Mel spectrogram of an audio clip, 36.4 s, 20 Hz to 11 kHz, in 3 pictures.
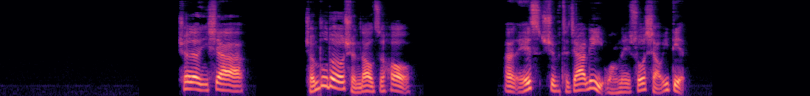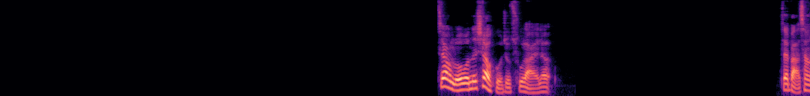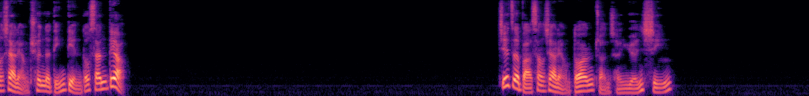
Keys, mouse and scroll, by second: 0.4 alt+shift+click, 0.9-5.8 middle drag, 5.8 KP_1, 6.5-7.8 scroll down 2, 14.8-18.1 middle drag, 18.1 Tab, 18.5-20.6 middle drag, 20.6 Tab, 22.7-24.5 shift+middle drag, 24.5 alt+click, 25.6 alt+shift+click, 27.5-28.6 middle drag, 28.6 KP_1, 30.3 click, 30.9 middle click, 31.9 alt+click, 32.4-33.6 middle drag, 33.6 alt+shift+click, 34.2 KP_1.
